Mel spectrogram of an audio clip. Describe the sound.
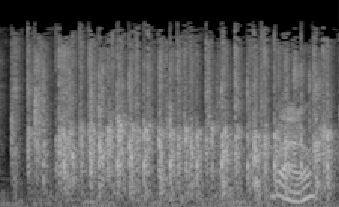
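A crowd applauds with dense, continuous clapping that holds steady throughout, while a few voices and a brief whoop rise over the noise near the end.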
